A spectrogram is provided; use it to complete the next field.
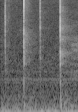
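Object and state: Thick clay bowl bottom (dull tap).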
